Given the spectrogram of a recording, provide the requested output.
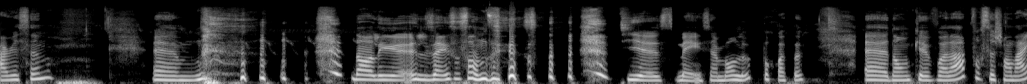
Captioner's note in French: rires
